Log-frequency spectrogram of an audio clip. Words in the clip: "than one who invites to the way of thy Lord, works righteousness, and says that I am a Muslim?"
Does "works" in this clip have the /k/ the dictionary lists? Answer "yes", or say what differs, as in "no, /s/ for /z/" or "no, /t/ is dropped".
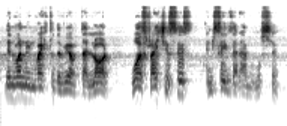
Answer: no, /k/ is dropped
